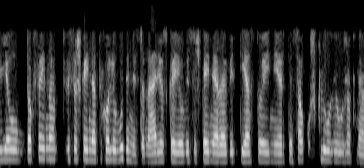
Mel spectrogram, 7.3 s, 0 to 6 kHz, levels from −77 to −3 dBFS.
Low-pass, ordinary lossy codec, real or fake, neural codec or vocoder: 5.4 kHz; MP3, 24 kbps; real; none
